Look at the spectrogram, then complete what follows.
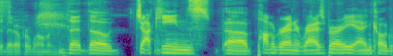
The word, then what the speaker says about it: Joaquin: I don't give a about pronunciation okay was it joaquin's yeah yes it's Joaquin Phoenix yeah his brother's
